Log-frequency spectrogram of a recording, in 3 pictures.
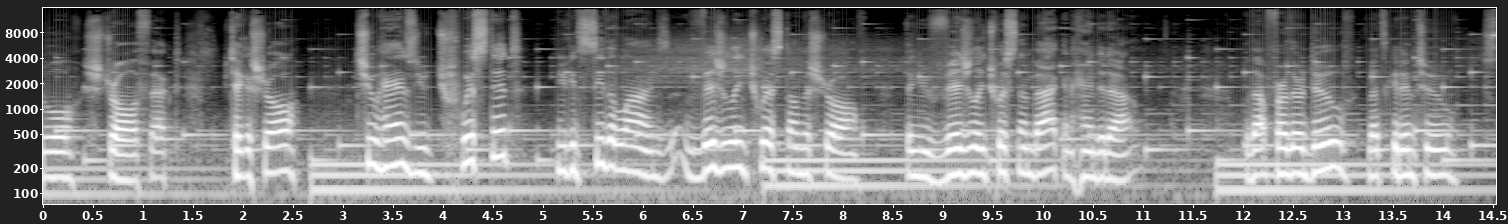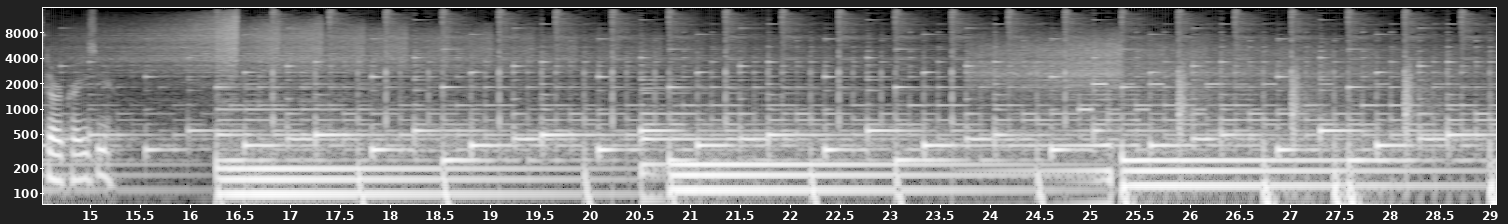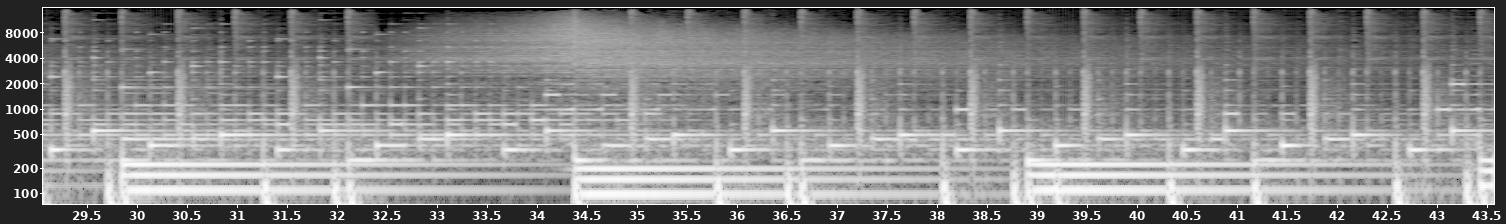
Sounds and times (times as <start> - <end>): Speech: 0.0 - 2.6, 3.2 - 11.0, 12.0 - 15.3
Music: 0.0 - 43.5.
